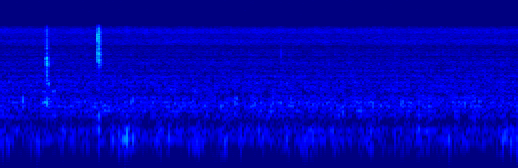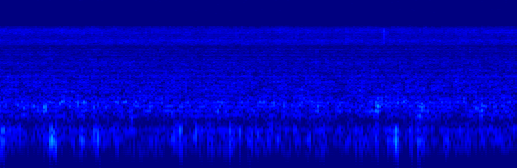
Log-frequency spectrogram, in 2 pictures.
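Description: Low, steady room and bench noise with a faint hum, and two small clicks about half a second and a second in.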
